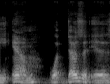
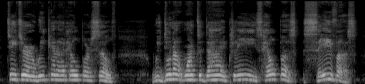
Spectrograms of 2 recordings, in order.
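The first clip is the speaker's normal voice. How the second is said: play-acted, very high, shrill screaming; 11 semitones higher than usual. Retelling a film scene where girls on a roof plead: imitating girls screaming. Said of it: "the girls are screaming".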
